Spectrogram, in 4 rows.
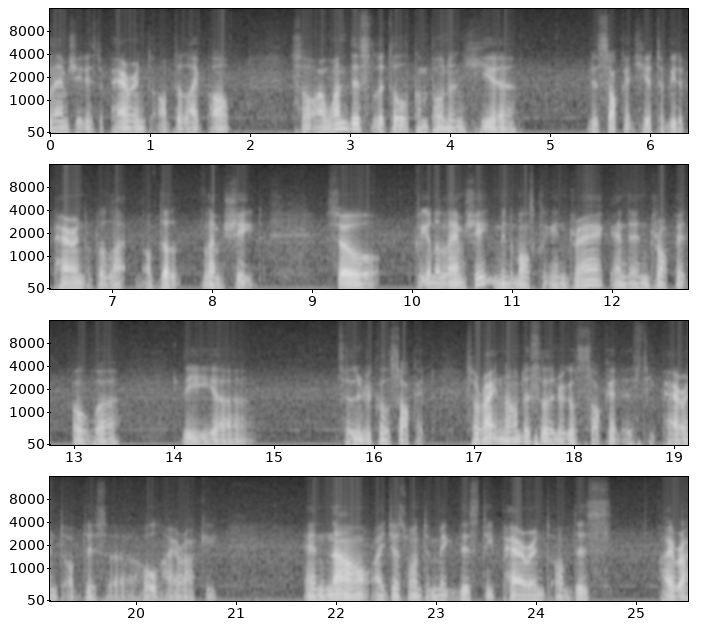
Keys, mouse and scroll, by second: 1.1-1.6 scroll up 1, 1.6 alt+click, 2.1 alt+middle click, 2.5 alt+click, 3.2 click, 3.7 alt+click, 5.0 alt+click, 9.9 click, 11.0 middle click, 15.5 click, 17.3 scroll up 1, 17.9 click, 18.4 scroll down 1, 18.8 alt+middle click, 19.3 scroll up 1, 21.5 click, 22.1 scroll up 1, 22.4 alt+middle click, 24.4-25.5 drag.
